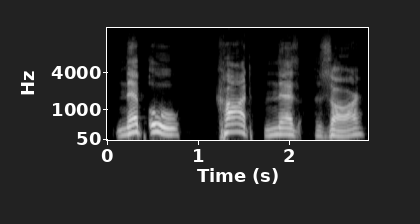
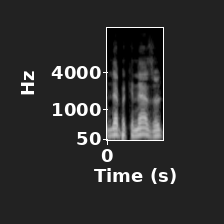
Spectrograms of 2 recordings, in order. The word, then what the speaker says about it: Nebuchadnezzar: shot NE I'm sorry nebu Nezar that's how you say it not Nebuchadnezzar it's neb Nezar King of Babylon had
